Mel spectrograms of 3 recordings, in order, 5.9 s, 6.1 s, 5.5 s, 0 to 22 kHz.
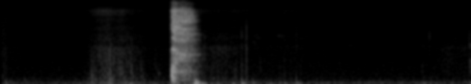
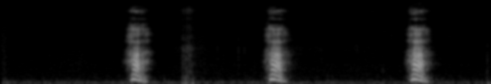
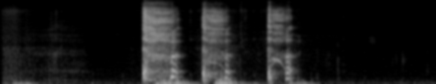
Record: {
  "cough_length": "5.9 s",
  "cough_amplitude": 6525,
  "cough_signal_mean_std_ratio": 0.19,
  "exhalation_length": "6.1 s",
  "exhalation_amplitude": 4456,
  "exhalation_signal_mean_std_ratio": 0.23,
  "three_cough_length": "5.5 s",
  "three_cough_amplitude": 12608,
  "three_cough_signal_mean_std_ratio": 0.35,
  "survey_phase": "beta (2021-08-13 to 2022-03-07)",
  "age": "45-64",
  "gender": "Female",
  "wearing_mask": "No",
  "symptom_headache": true,
  "symptom_onset": "12 days",
  "smoker_status": "Never smoked",
  "respiratory_condition_asthma": false,
  "respiratory_condition_other": false,
  "recruitment_source": "REACT",
  "submission_delay": "1 day",
  "covid_test_result": "Negative",
  "covid_test_method": "RT-qPCR"
}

